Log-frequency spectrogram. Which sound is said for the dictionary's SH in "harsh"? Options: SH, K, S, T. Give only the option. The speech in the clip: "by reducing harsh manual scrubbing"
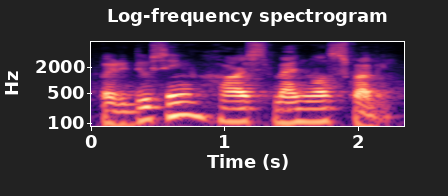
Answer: S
